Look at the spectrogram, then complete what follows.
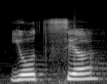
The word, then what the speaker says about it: योत्स्य: फिर यहाँ पर आप देख रहे हैं य में ओ का स्वर है, फिर अर्धवर्ण त है, फिर अर्ध दंत्य स है, फिर पूर्ण वर्ण य है। तो आपको इसका उच्चारण करना होगा योत्स्य, आपको योत्स्य में रुकना है।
